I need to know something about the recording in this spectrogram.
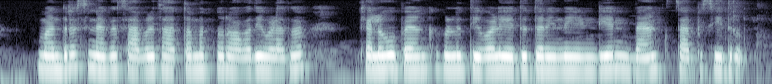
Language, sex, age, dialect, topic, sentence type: Kannada, male, 60-100, Central, banking, statement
